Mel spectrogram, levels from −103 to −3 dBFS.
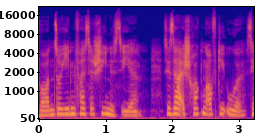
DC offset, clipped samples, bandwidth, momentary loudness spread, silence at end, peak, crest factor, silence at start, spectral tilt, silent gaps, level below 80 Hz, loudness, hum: under 0.1%; under 0.1%; 18 kHz; 7 LU; 0 s; -14 dBFS; 18 dB; 0 s; -4.5 dB/octave; none; -60 dBFS; -31 LUFS; none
